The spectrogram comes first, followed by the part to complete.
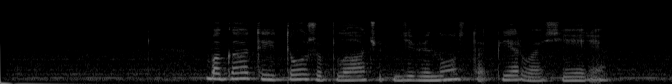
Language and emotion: Russian, sad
